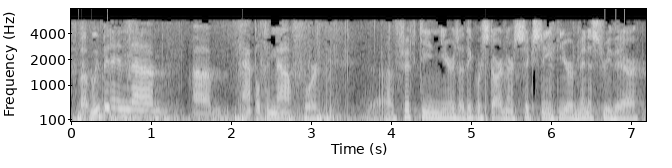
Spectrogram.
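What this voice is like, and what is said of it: New Jersey accent. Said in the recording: “I'm from New Jersey. You'll pick up that accent at some point.”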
